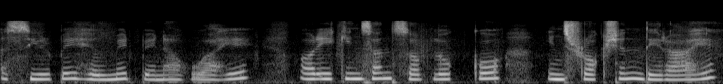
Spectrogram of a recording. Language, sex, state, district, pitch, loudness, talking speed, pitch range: Hindi, female, West Bengal, Darjeeling, 245 Hz, -21 LUFS, 125 wpm, 230-265 Hz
